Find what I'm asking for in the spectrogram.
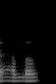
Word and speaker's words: Abloh: Virgil Abloh.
